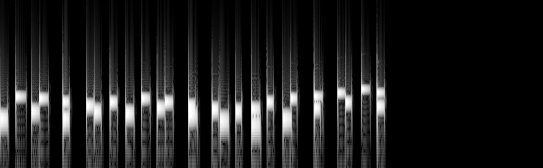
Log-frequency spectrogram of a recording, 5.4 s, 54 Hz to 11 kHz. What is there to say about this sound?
191bpm little-boops-LOOP
06.29.16: Made this at work randomly when I accidentally opened a software instrument - Logic's Klopfgeist. Enjoy a silly loop! A little bit of damping and panning going on.
191-bpm, analog, cowbell, mallet, marimba, noise, processed, synthesizer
